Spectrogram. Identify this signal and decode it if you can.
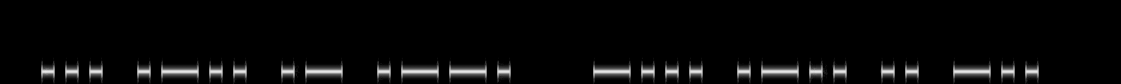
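Morse code, heard as a keyed tone, about 10 wpm, 600 Hz. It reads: SLAP BLID
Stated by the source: Morse practice of short Danish words at 10 wpm, from CW med Gnister.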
